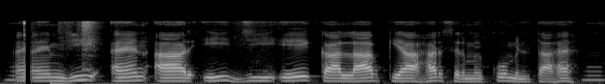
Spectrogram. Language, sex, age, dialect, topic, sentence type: Hindi, male, 41-45, Kanauji Braj Bhasha, banking, statement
